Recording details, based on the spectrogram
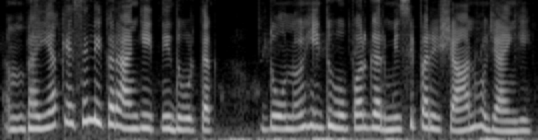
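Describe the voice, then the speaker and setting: A woman's voice: high-pitched, moderate pace, warm tone, no echo, natural voice. A woman voicing a sly young daughter who feigns concern while dropping hints, in a Hindi cartoon story. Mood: mock concern.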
